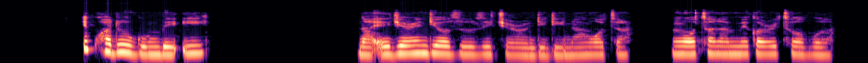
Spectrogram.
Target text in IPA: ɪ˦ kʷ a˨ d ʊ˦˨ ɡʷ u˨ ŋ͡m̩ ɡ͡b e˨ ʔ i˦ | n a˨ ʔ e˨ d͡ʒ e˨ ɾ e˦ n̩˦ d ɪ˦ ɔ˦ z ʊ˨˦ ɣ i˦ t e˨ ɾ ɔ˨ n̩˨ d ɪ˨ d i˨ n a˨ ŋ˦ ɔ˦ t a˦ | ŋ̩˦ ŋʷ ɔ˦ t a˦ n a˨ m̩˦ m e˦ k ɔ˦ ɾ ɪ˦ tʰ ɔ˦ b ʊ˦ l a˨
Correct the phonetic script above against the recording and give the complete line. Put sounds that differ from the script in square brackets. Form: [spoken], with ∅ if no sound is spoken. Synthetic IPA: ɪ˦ kʷ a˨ d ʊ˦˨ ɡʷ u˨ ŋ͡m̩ ɡ͡b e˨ ʔ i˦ | n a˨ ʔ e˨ d͡ʒ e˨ ɾ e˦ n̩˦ d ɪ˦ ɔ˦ z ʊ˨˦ [z] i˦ [t͡ʃ] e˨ ɾ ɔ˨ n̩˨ d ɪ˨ d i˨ n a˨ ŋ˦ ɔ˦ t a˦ | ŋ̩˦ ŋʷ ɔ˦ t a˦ n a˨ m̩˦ m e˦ k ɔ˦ ɾ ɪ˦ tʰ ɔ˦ b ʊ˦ l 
